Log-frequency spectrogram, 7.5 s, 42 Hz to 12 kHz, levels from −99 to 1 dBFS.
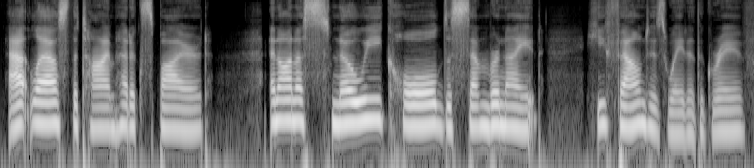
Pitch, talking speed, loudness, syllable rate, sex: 175 Hz, 160 wpm, -18 LUFS, 4.0 syllables/s, female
